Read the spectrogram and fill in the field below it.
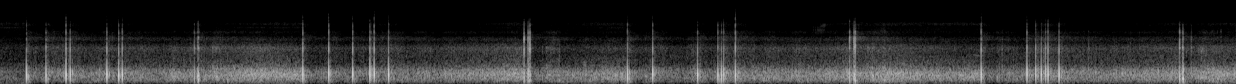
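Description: Fireworks pop and crackle in the distance, outdoors at night.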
